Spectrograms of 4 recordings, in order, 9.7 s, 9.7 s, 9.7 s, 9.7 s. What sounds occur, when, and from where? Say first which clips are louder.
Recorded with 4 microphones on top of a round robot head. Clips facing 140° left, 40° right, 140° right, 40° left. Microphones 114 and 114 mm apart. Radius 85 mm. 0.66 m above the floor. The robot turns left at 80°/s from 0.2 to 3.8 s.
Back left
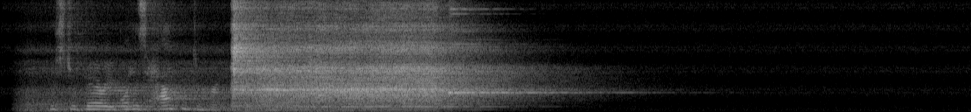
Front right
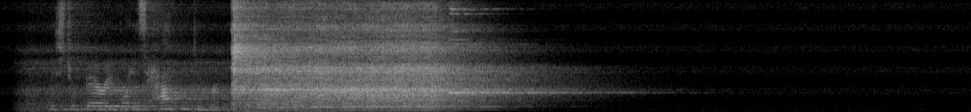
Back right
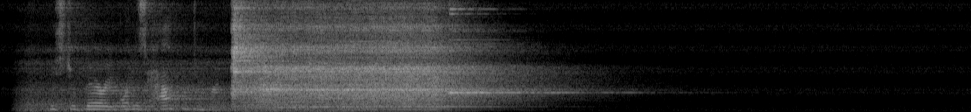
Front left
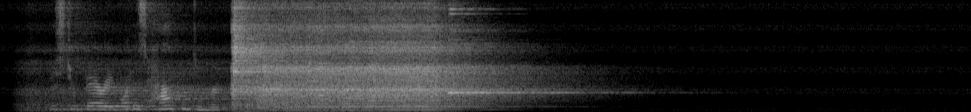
0.5 s a woman speaking: back left 6 dB, back right 5 dB; 160° right, 0.9 m; by 2.2 s 60° left, 0.9 m
2.3 s a blender: even, even; 145° left, 3.5 m; by 4.4 s 25° left, 3.5 m
4.5 s a bell: even, front left 1 dB; 95° left, 3 m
